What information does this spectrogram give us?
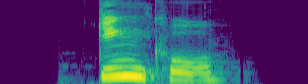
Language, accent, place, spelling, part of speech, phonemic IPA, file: German, Germany, Berlin, Ginkgo, noun, /ˈɡɪŋko/, De-Ginkgo.ogg
- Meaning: ginkgo (tree)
